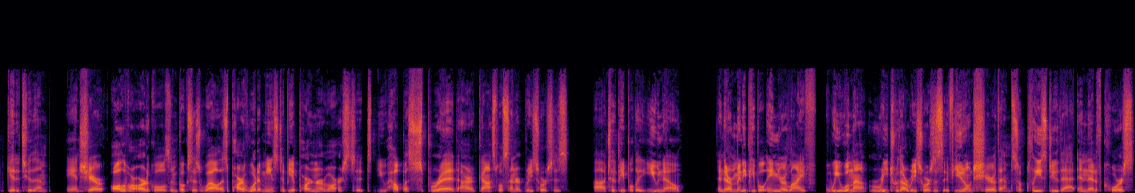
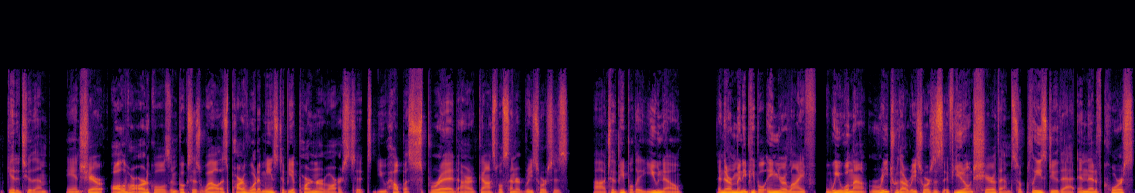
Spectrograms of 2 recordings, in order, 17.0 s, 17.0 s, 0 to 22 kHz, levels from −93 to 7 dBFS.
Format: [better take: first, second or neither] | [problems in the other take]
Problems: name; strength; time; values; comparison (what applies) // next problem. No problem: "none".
second | thin; very; fading below 300 Hz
